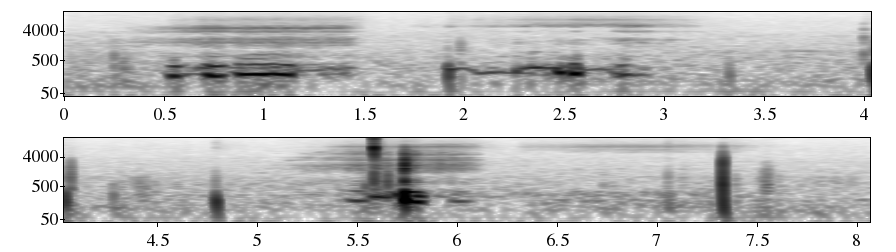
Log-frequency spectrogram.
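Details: Soft, whistling snores with snuffles and small clicks from a sleeping beagle hugging its owner; harmless sleep snoring.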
